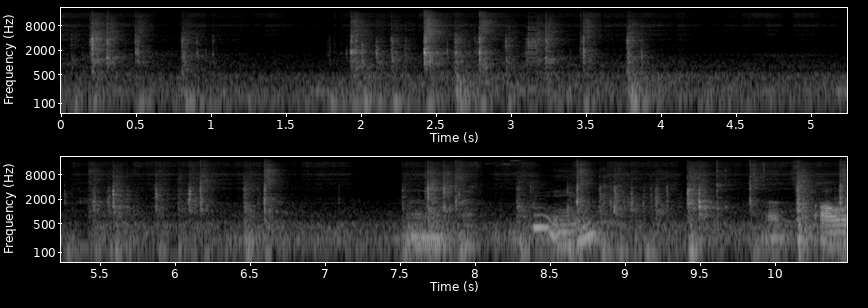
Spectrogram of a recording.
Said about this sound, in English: bear with me while I type out names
